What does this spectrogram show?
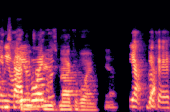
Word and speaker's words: James McAvoy: James McAvoy.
